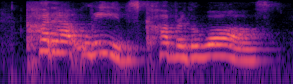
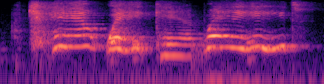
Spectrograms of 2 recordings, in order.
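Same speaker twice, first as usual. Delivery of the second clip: excited; 10 semitones higher, 5 dB louder, slower than usual. Acted. Excited child chanting.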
